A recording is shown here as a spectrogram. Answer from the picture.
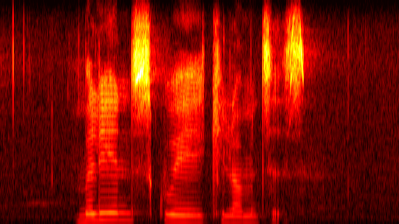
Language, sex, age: English, female, 20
